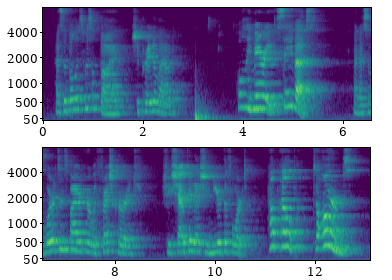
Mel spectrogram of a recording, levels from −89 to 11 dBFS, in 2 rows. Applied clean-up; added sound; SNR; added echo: none; none; none; reverberation time 0.8 s.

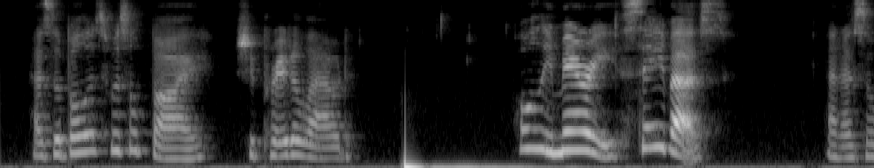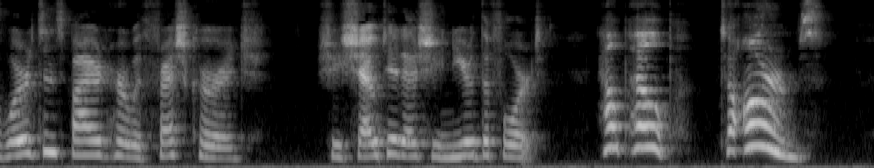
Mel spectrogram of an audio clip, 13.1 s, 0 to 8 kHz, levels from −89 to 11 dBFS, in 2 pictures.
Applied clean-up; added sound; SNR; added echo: none; none; none; none.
